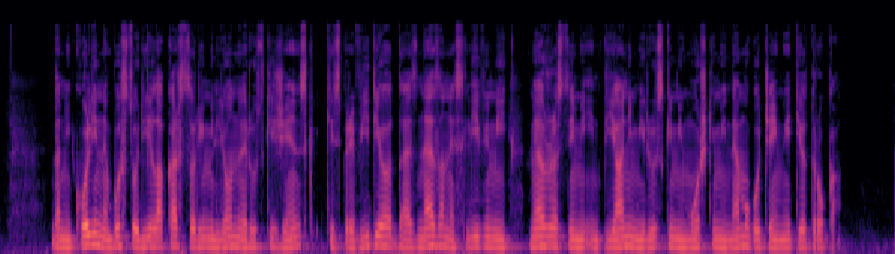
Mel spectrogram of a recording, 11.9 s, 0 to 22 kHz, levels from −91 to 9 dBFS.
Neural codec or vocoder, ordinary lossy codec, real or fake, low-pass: none; none; real; 14.4 kHz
